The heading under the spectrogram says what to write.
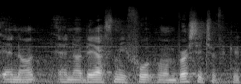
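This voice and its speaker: With music in the background, a man speaks at a very fast pace and a medium pitch. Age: 70s. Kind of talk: interview answer.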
